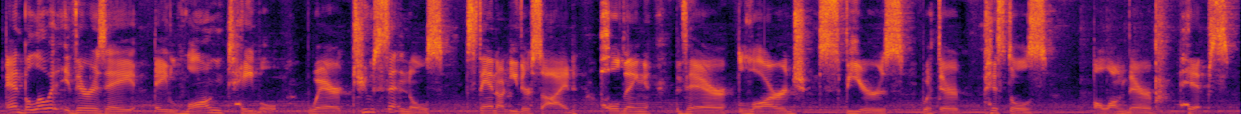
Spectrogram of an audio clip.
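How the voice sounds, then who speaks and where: A man narrating a tabletop game as game master, describing scenes in a relaxed, descriptive way. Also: mid-range voice, takes it slowly, over loud music.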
